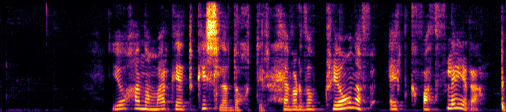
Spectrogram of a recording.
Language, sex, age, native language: Icelandic, female, 30-39, Polish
